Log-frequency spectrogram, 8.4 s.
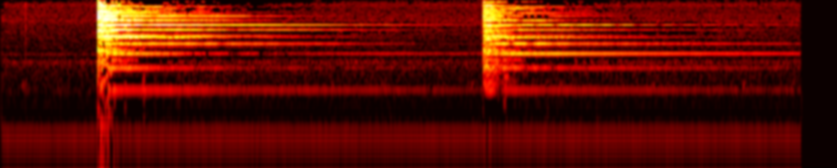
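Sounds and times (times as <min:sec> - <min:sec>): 
banjo ringing tone: 0:01.0 - 0:04.2, 0:04.8 - 0:08.0.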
